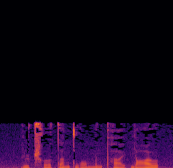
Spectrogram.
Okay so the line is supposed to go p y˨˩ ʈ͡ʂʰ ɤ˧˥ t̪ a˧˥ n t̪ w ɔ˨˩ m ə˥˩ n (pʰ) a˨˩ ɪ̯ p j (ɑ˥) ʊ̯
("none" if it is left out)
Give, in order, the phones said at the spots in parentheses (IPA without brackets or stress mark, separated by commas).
pʰ, ɑ˥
